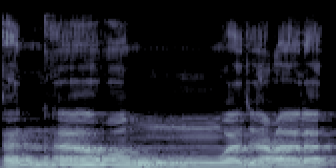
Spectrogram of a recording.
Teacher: അൻഹാറൻ വജഅല എന്ന് ഇദ്ഗാം ബിഗുന്ന നാഖിസ് നൽകി വാവിലേക്ക് തൻവീനിനെ ലയിപ്പിച്ച് മണിച്ചുകൊണ്ട് ഉച്ചരിക്കുക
